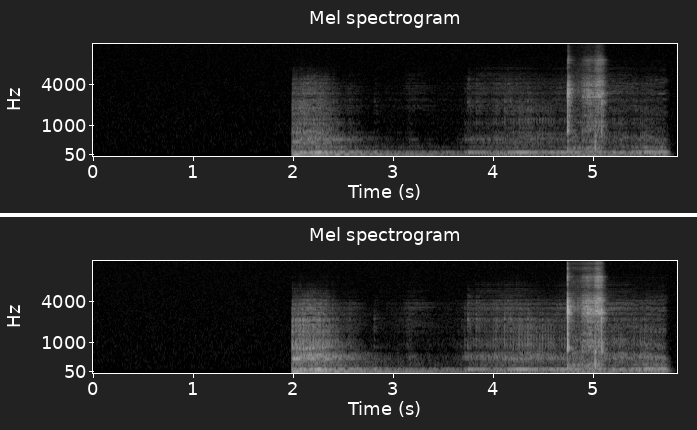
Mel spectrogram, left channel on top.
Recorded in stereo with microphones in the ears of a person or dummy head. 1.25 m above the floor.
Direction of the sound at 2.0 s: 40° right (ahead or behind).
